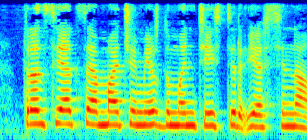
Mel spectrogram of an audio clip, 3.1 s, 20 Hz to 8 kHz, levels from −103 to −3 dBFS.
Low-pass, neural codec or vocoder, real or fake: 7.2 kHz; codec, 24 kHz, 0.9 kbps, WavTokenizer, medium speech release version 2; fake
